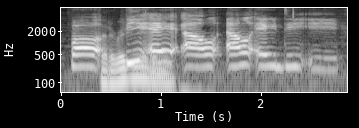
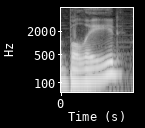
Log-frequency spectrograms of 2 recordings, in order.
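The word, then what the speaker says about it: Ballade: How's it pronounced? It's pronounced Ballad. Ballad. Ballad. Oh, his name's. I was wondering if it was Ballad or Blade.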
